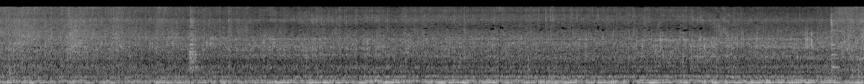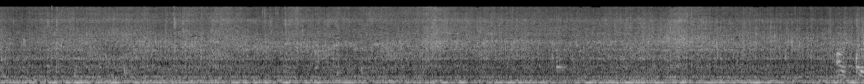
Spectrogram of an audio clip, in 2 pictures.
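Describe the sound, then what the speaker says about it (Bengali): Masala sizzles steadily in a pan while being sautéed for potol prawn curry, a continuous close frying hiss with faint stirring throughout. "এবার আমি ভালো করে কিন্তু কষাতে থাকবো।"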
